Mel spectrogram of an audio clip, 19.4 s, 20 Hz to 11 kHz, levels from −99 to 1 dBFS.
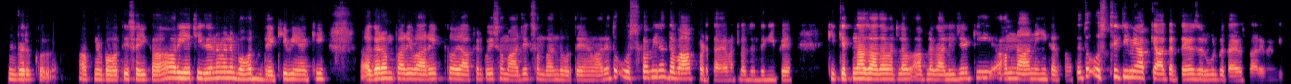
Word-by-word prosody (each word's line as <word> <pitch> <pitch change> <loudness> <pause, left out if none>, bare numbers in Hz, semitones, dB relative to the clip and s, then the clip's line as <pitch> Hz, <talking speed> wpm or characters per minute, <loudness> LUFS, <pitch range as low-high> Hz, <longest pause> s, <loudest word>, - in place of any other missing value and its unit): बिल्कुल। 150 -1 -1 0.5
आपने 160 - -4
बहुत 145 +1 0
ही 165 - +3
सही 150 -1 +1
कहा 150 -1 -1 0.2
और 190 -1 +5
ये 180 -1 +6
चीज़ें 180 -1 +2
ना 195 - 0
मैंने 195 0 +2
बहुत 165 +1 +3 0.2
देखी 140 +3 -1
भी 160 0 0
है 150 0 -1
कि 170 0 -1 0.7
अगर 170 +4 +8
हम 185 0 +5
पारिवारिक 165 0 +1 0.2
या 155 -2 +3
फिर 165 - -6
कोई 165 +1 -3
सामाजिक 160 -1 -5
संबंध 150 -2 -7
होते 145 0 -4
हैं 140 - -8
हमारे 140 +5 -4
तो 220 - +2 0.2
उसका 195 +2 -3
भी 220 +2 -2
ना 225 - 0
दबाव 175 -1 +4
पड़ता 135 -1 -3
है 135 0 -4
मतलब 140 0 -10
ज़िन्दगी 135 0 -9
पे। 135 0 0 0.6
कि 165 - -3
कितना 175 +1 +5
ज़्यादा 165 -1 +6
मतलब 165 +1 -1
आप 155 0 -4
लगा 155 -1 0
लीजिए 155 +4 -4
कि 200 - -7 0.3
हम 170 - -1
ना 160 -1 +4
नहीं 165 -1 -5
कर 150 - -4
पाते 140 +7 -5
तो। 250 - +1 0.2
उस - - -5
स्थिति 225 -1 0
में 215 - +2
आप 200 0 +3
क्या 160 -4 +5
करते 155 -1 -3
हैं? 160 - +2
ज़रूर 155 0 -4
बताएँ 130 -3 -2
उस 130 - -13
बारे 70 0 -9
में - - -27
भी। - - -25
160 Hz, 200 wpm, -21 LUFS, 150-175 Hz, 0.7 s, अगर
